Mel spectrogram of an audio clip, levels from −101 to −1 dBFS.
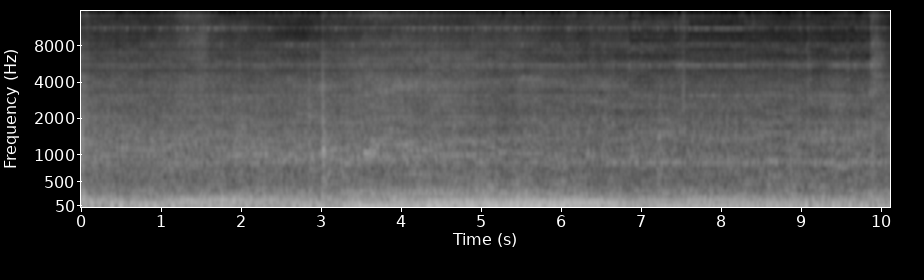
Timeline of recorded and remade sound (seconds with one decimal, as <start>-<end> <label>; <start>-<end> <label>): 0.0-7.6 remade; 7.6-8.3 recorded; 8.3-10.1 remade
